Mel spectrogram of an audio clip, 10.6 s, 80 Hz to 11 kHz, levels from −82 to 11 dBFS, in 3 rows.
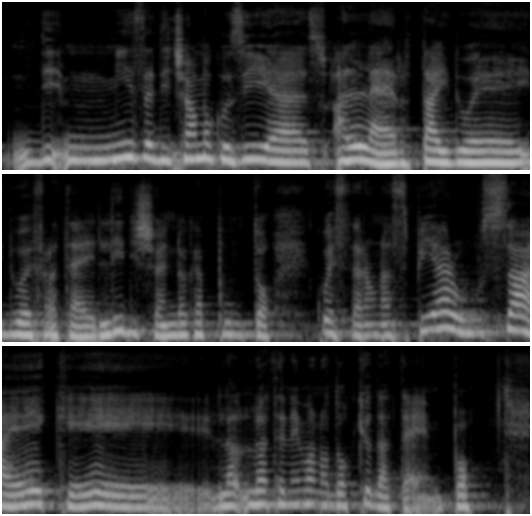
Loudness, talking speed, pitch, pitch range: -24 LUFS, 155 wpm, 185 Hz, 175-215 Hz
